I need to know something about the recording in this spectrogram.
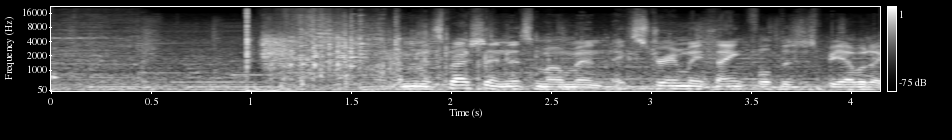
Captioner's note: blocks clanking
